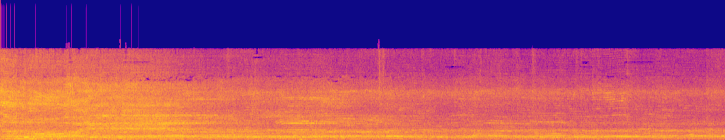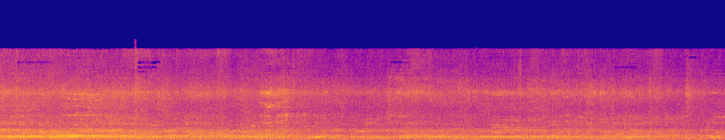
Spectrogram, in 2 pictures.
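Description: A large crowd of men chants loudly together in an echoing hall.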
